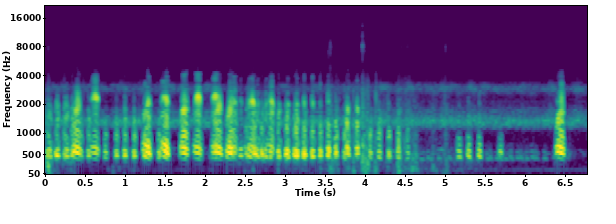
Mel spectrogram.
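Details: Croaking of the ếch đồng, the Chinese edible frog, used to attract fellow frogs. Loud, grating pulsed croaks come in quick succession and then thin out to a few scattered notes, with a continuous humming drone behind.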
